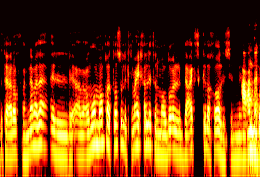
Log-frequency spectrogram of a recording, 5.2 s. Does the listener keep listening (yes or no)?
no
